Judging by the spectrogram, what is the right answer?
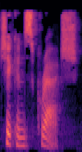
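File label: "Chicken scratch", English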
